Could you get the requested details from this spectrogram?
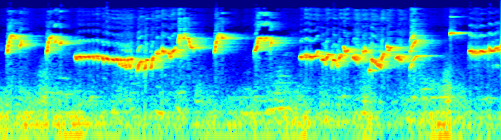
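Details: White-rumped shama in energetic full song, used as a lure recording to make other shamas answer: rich whistled phrases, with sharp high downslurred notes alternating with long warbled runs that wobble up and down, near-continuous.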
